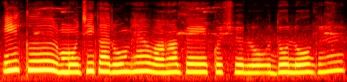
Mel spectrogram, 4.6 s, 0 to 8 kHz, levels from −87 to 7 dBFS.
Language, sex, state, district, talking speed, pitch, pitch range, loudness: Hindi, female, Bihar, West Champaran, 155 wpm, 260 Hz, 255-285 Hz, -11 LUFS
